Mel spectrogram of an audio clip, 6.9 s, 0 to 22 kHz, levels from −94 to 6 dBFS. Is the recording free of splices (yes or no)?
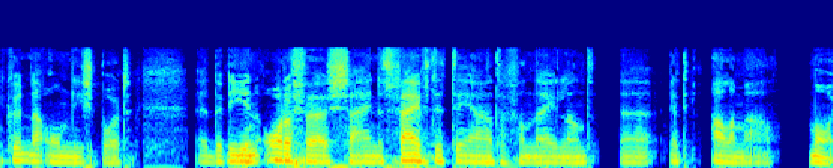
no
